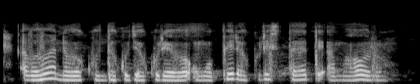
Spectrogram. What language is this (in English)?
Kinyarwanda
